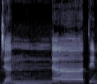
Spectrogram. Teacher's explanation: the noon has standing fatha on it, means khadi zabar on it, so we have to stretch that for 1 to 2 seconds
